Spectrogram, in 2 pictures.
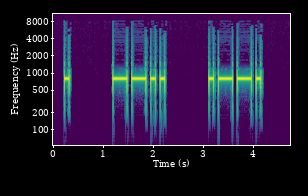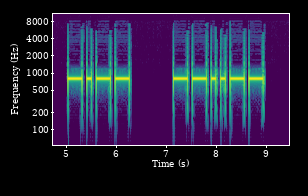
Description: Morse code, heard as a keyed tone, about 13 wpm, spaced as for 7 wpm, 800 Hz. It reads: EZPY,
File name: LEZIONI / 10 SIGNS / 10D COMA ws 12wpm 3618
